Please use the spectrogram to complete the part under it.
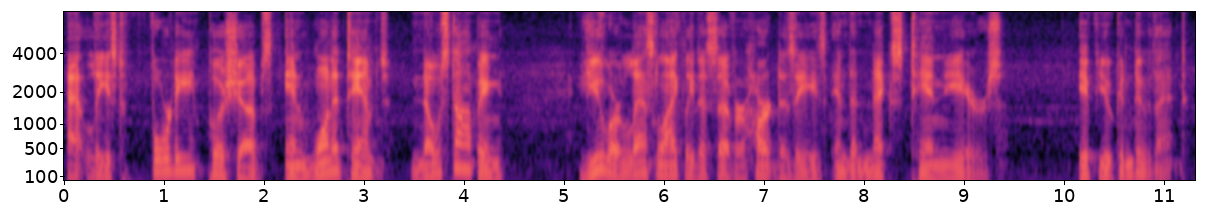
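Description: Lively self-mocking radio co-host. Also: male voice, on the low side, slow pace. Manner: joking, self-mocking, playful teasing. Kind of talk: casual morning radio banter.

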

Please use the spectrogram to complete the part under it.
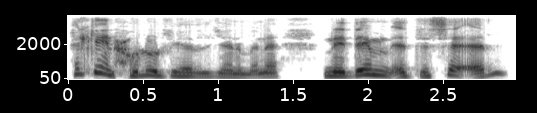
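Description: A man's voice: a little high, expressive, rapid-fire, a bit bright, lo-fi sound. A man interviewing a guest, asking short, probing questions.

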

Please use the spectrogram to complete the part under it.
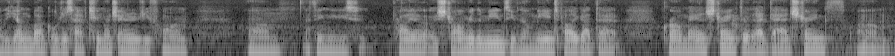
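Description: Hesitant man with a gravelly voice. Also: medium pitch, warm tone, slight background noise. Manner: hesitant, many fillers and restarts, self-deprecating. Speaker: fight predictions commentator. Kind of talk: casual fight preview monologue.

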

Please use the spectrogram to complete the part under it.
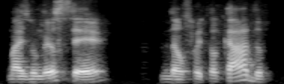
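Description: A man with a Brazilian Portuguese accent, a podcast guest telling a personal story in a reflective, animated way. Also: moderate pace, muffled recording. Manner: animated, reflective storyteller with big pitch swings.

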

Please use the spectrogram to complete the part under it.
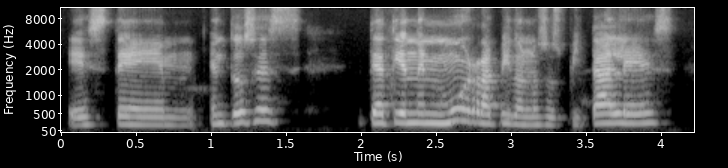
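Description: A woman's voice: a little high, unhurried, a little mellow. A Mexican woman talking as a guest on a podcast, in a chatty way with many fillers and restarts. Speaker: guest, tour guide. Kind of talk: casual podcast conversation.

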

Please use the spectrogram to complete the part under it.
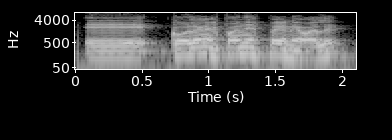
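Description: A man's voice: mid-range voice, moderate pace, a crowd in the background. A man with a Venezuelan accent, a podcast co-host telling a comic anecdote and acting out the people in it. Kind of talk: casual comedic storytelling.

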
